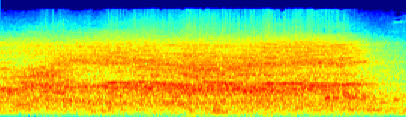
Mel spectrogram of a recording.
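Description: A crowd of young schoolchildren calling back a drawn-out "good morning" in unison. The chorus fades away near the end.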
